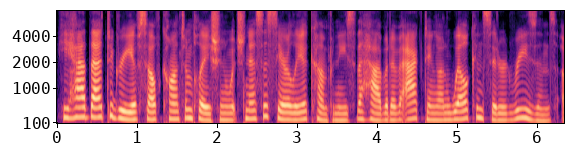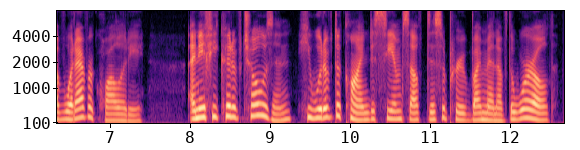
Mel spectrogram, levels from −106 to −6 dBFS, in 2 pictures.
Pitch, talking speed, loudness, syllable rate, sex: 200 Hz, 190 wpm, -19 LUFS, 5.7 syllables/s, female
